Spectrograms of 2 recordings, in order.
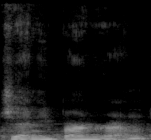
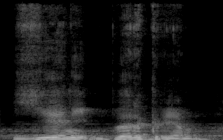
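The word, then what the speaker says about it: Jenny Berggren: pronounce her name and it wasn't Jenny beran it was yenny beran wolf is going into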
